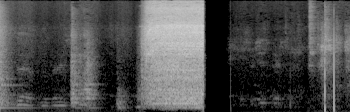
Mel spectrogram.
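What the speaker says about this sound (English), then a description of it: "drilled them just to keep everything where it should be whilst I drill." A loud burst of power-drill whine lasts about a second while drilling holes in a snake rack, preceded by faint talking and scraping, then quiet with a couple of sharp clicks at the end.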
